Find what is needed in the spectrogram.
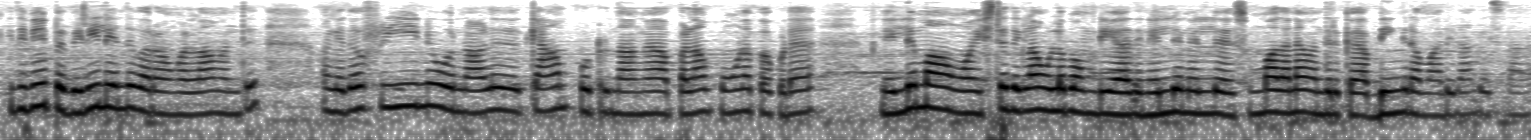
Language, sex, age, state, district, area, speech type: Tamil, female, 18-30, Tamil Nadu, Thanjavur, urban, spontaneous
